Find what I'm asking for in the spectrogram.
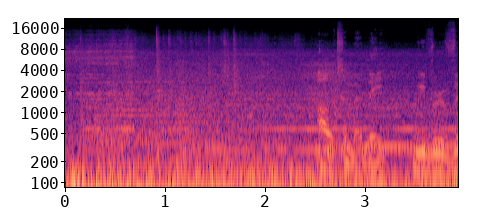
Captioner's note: tense dramatic music; trash clattering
